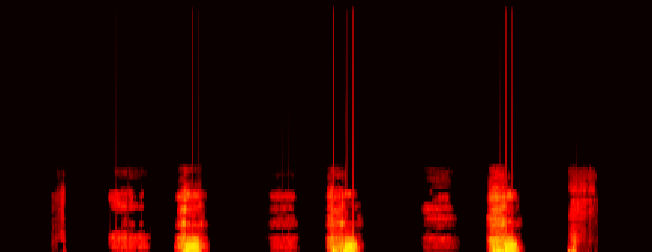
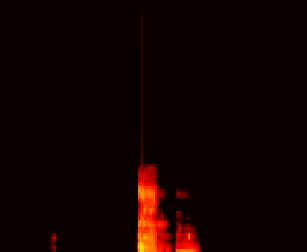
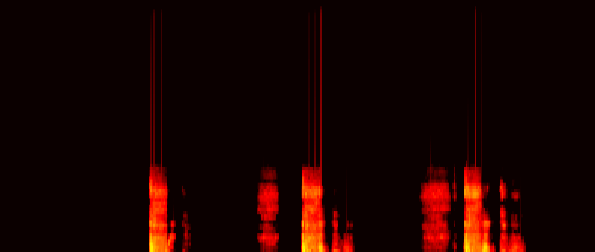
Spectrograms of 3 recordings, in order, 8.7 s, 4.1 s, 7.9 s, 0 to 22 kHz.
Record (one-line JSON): {"exhalation_length": "8.7 s", "exhalation_amplitude": 32768, "exhalation_signal_mean_std_ratio": 0.28, "cough_length": "4.1 s", "cough_amplitude": 28471, "cough_signal_mean_std_ratio": 0.2, "three_cough_length": "7.9 s", "three_cough_amplitude": 32767, "three_cough_signal_mean_std_ratio": 0.24, "survey_phase": "beta (2021-08-13 to 2022-03-07)", "age": "45-64", "gender": "Male", "wearing_mask": "No", "symptom_none": true, "symptom_onset": "11 days", "smoker_status": "Ex-smoker", "respiratory_condition_asthma": true, "respiratory_condition_other": true, "recruitment_source": "REACT", "submission_delay": "1 day", "covid_test_result": "Negative", "covid_test_method": "RT-qPCR"}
